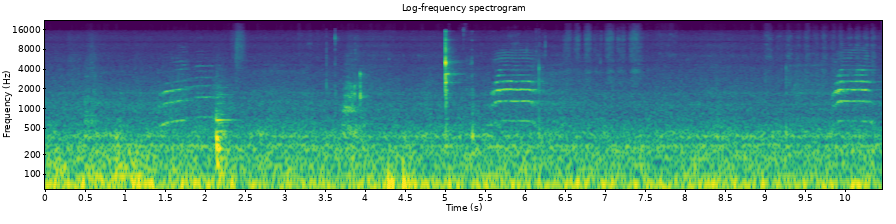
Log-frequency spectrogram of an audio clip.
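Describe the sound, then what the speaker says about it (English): A talkative house cat named Dinah meows repeatedly in a quiet room, several short chirpy calls spread over the stretch, fairly close, with faint tapping and ticking between them and no talk. "World's most talkative cat."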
